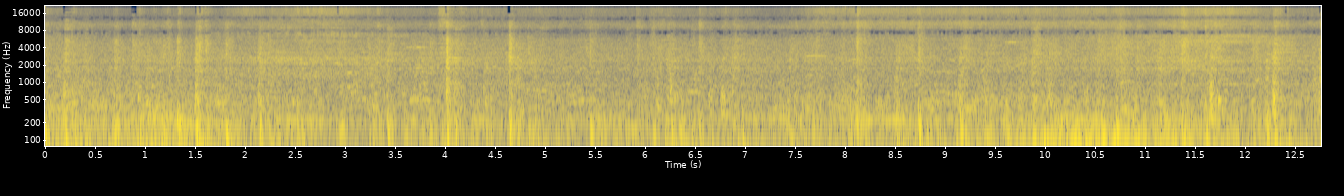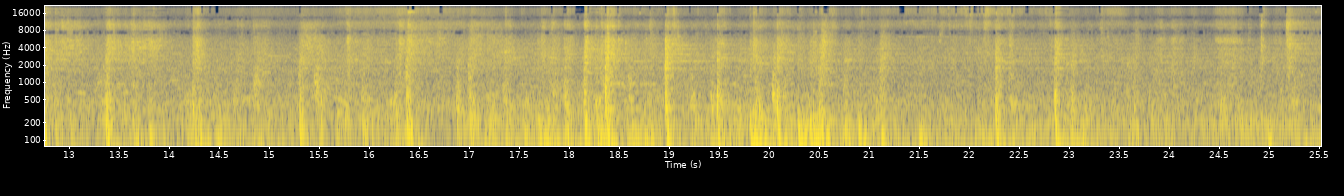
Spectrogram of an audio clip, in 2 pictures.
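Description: A train runs on the tracks with a continuous rumbling roar and rhythmic clickety-clack of wheels on rail joints, steady and close throughout, with no talk.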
